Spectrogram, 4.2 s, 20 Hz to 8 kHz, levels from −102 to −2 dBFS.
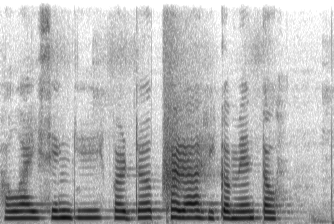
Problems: none marked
